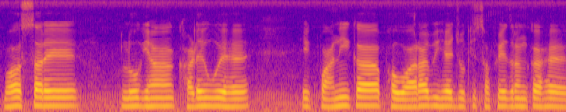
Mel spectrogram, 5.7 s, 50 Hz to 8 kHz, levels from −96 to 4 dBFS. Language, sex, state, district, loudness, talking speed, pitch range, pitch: Hindi, male, Chhattisgarh, Raipur, -14 LUFS, 200 wpm, 155-165 Hz, 160 Hz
